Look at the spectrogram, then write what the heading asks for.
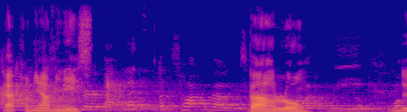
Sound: applause

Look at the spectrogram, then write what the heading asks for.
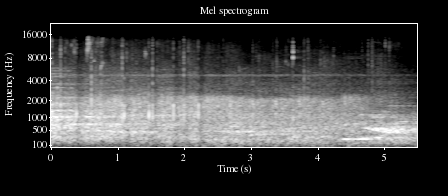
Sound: applause

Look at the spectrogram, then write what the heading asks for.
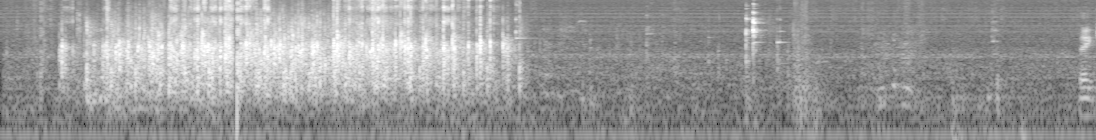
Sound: audience applause

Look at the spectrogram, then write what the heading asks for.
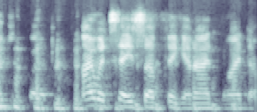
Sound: both laughing

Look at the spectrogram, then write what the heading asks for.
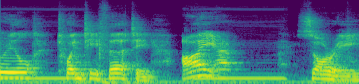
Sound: phone buzzing

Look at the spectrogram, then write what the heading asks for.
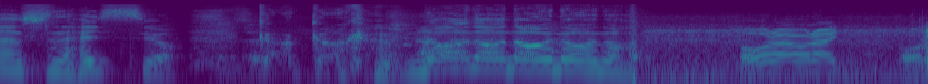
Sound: imitates gulping; speaking Japanese

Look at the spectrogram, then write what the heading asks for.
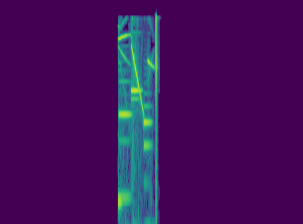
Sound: sound of high tech bleep

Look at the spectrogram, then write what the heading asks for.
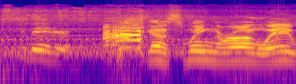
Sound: crew member mimics shouting

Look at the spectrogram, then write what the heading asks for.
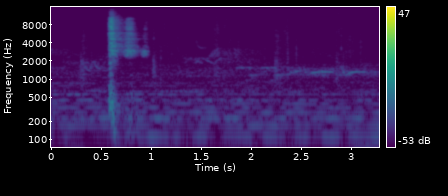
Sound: laughs softly

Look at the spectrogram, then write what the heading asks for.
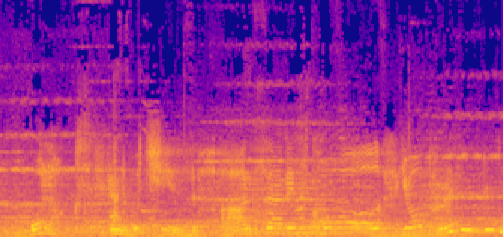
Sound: voiceover

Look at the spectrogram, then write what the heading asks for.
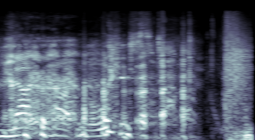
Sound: laughing

